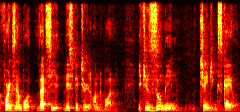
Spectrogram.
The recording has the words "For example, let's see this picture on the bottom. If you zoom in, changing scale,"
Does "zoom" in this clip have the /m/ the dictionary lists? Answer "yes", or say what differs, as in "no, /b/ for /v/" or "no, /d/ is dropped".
yes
